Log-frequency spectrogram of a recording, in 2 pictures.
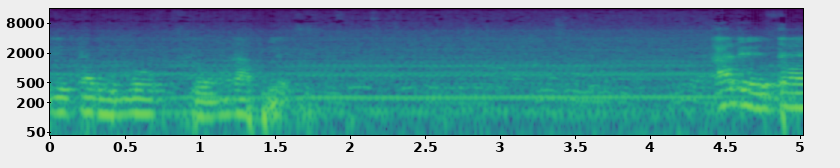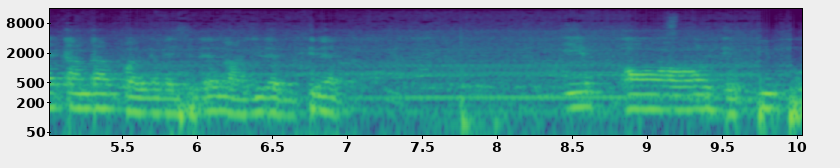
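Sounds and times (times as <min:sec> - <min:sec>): steady mechanical hum: 0:00.0 - 0:10.0.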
